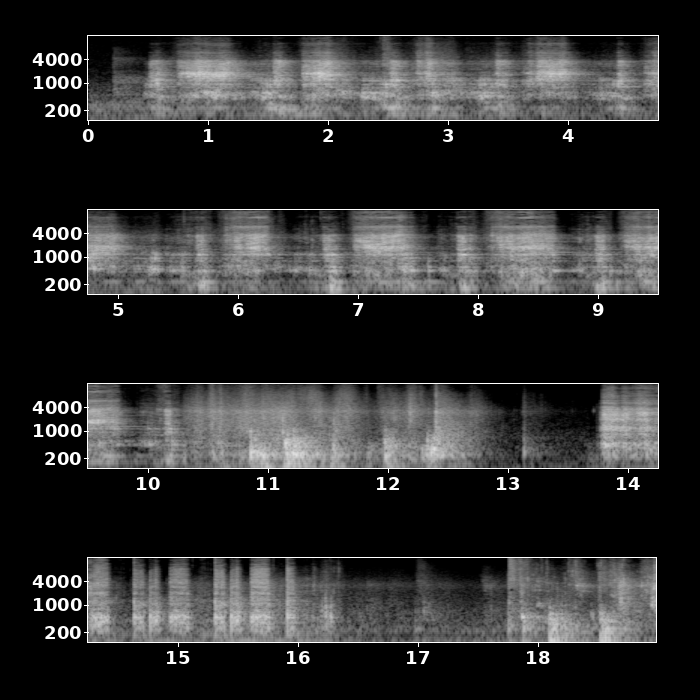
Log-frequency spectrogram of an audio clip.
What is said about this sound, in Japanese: 今朝は大きな和太鼓作りのいい音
